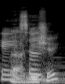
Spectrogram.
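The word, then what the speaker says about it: अभिषेक: to Lord Shiva so they perform abish shik that's how you say it right that is it yep AB shake so they're so they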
